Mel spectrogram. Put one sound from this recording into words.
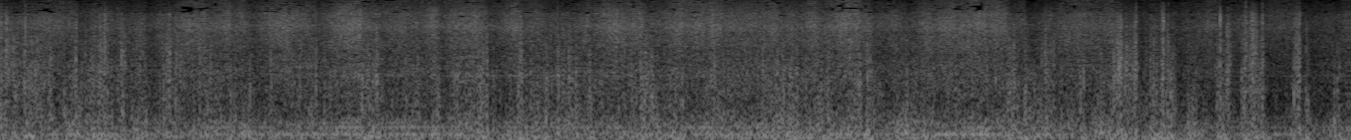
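A boat's engine drones steadily.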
